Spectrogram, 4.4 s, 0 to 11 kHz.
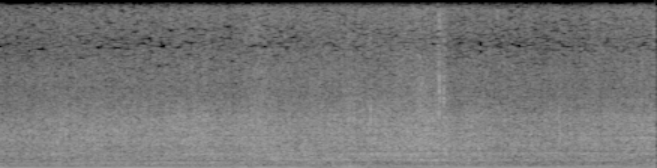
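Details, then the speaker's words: Nissan Gazelle S12 with large cannon muffler, cruising about 3,300 rpm in third gear: deep steady booming hum under the engine, droning below about 3,000 rpm; exhaust drone. "when it's lower than like 3000 rpm it's so droney it just sounds like really"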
